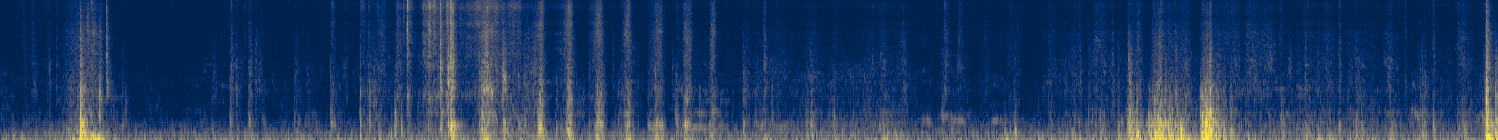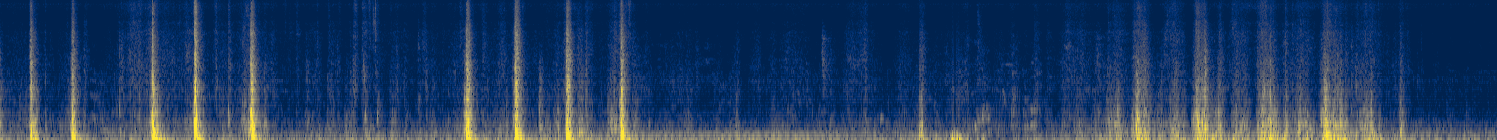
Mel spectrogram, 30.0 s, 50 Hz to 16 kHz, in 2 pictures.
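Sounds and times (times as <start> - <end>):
sheets flapping and thumping: 0.2 - 1.3, 2.1 - 29.5
fabric rustling: 22.6 - 29.5.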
